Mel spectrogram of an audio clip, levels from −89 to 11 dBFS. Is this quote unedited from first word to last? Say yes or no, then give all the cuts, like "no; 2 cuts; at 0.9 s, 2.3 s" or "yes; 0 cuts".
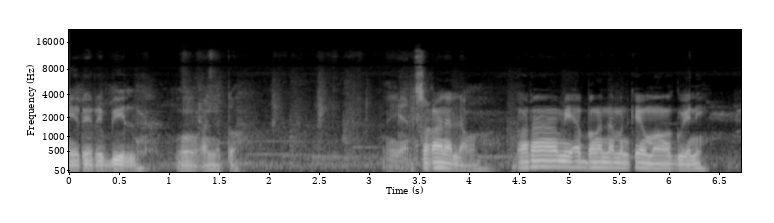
yes; 0 cuts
